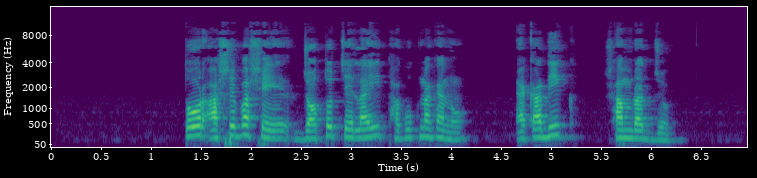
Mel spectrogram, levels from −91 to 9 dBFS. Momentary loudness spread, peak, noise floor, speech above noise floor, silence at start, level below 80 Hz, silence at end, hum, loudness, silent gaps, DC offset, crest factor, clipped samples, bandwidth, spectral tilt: 15 LU; -6 dBFS; -78 dBFS; 53 dB; 1.35 s; -60 dBFS; 0.8 s; none; -25 LUFS; none; under 0.1%; 22 dB; under 0.1%; 11.5 kHz; -4.5 dB/octave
